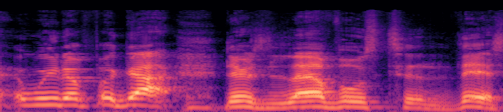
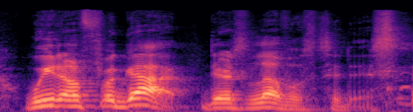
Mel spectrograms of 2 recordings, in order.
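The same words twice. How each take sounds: First: Amused, laughing as you repeat it. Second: Said in the usual way. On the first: Real, not acted. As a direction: say it through a chuckle. Laughs, then repeats the line.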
